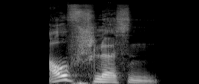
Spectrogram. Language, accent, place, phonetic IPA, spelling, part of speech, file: German, Germany, Berlin, [ˈaʊ̯fˌʃlœsn̩], aufschlössen, verb, De-aufschlössen.ogg
- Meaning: first/third-person plural dependent subjunctive II of aufschließen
